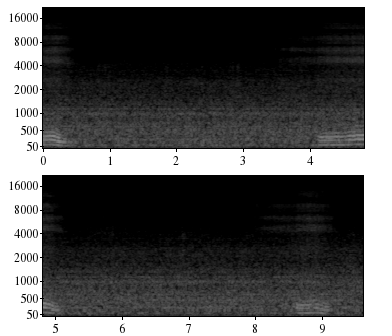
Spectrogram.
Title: Sleeping Women Loud Snoring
